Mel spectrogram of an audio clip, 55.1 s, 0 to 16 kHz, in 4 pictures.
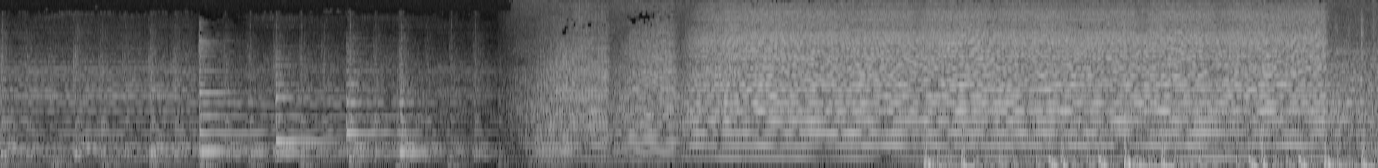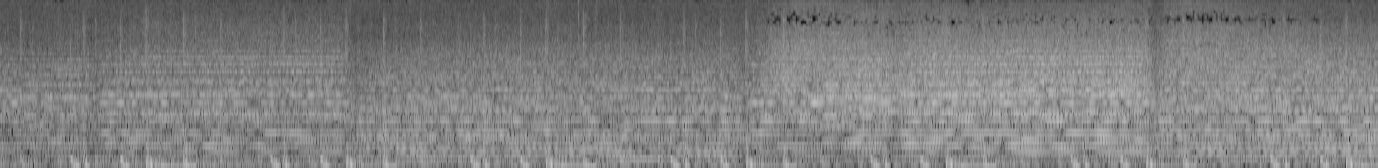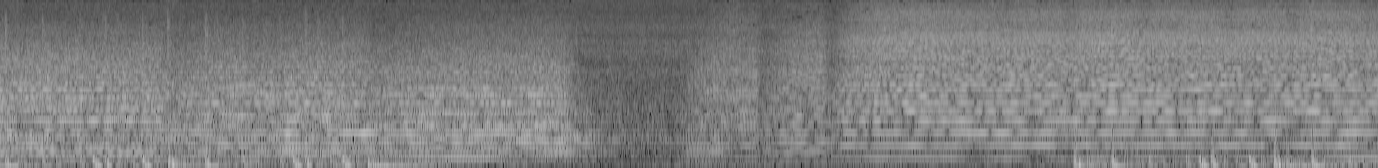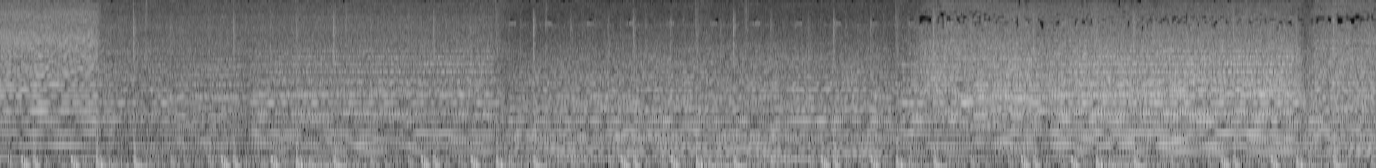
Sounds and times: Music: 0:00.0 - 0:55.1.

